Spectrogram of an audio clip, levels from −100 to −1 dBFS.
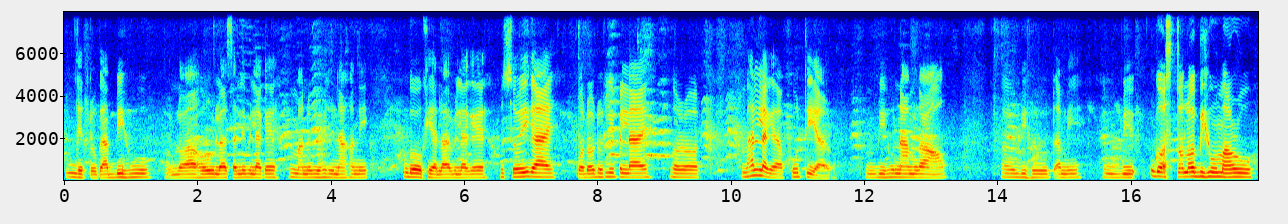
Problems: constant background noise, background conversations at intervals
